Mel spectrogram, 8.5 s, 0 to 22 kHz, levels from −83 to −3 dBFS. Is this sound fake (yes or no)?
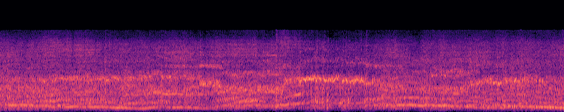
yes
